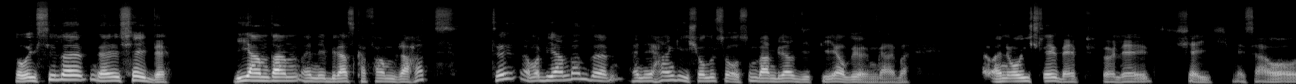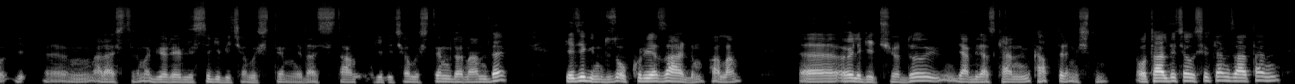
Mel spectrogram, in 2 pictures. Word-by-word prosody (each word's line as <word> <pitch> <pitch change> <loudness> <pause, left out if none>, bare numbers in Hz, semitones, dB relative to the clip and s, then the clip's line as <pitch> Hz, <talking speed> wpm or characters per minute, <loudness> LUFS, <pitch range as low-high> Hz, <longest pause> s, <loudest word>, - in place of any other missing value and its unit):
Dolayısıyla, 210 +8 +5
eee, 170 +2 +6
şeydi, 145 - +2 0.6
bir 145 - +5
yandan, 170 -1 +6
hani, 145 -3 -2
biraz 140 +1 +3
kafam 135 -1 -4
rahattı 215 - -3
ama 175 - -2
bir 185 - +2
yandan 215 +5 +1
da, 175 -5 +2 0.2
hani, 155 +1 -2
hangi 195 +2 -2
iş 155 -2 -5
olursa 155 0 -1
olsun 165 -2 -4
ben 145 -1 +4
biraz 145 -2 +1
ciddiye 120 +1 -4
alıyorum 115 +1 -2
galiba. - - -8 0.8
Hani, 135 +3 +1
o 150 +1 +5
işleri 160 -1 0
de 120 - 0
hep, 130 - -6 0.2
böyle, 65 - -4 0.3
şey, - - -6 0.2
mesela 65 -3 -9
o, 65 +2 -3
i - - -14
emm, 65 -4 -11
araştırma 150 +5 -7
görevlisi 115 0 -5
gibi 110 -3 -6
çalıştığım - - -11
ya - - -11
da - - -5
asistan 115 +1 -9
gibi 115 0 -8
çalıştığım 130 +3 -5
dönemde 120 - 0 0.6
gece 145 +4 +7
gündüz 125 -7 -1
okur 150 - 0
yazardım, 140 -5 +3
falan. 115 +2 -5 0.6
Eee, - - -1 0.3
öyle 145 0 +3
geçiyordu. 120 +7 -2 0.3
Yani, 125 -3 -1
biraz 120 +1 -3
kendimi 120 +3 -4
kaptırmıştım. 140 -2 -7 0.3
Otelde 150 +1 +6
çalışırken 170 +2 +1
zaten, 175 +4 +2
145 Hz, 135 wpm, -22 LUFS, 120-170 Hz, 0.8 s, gece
